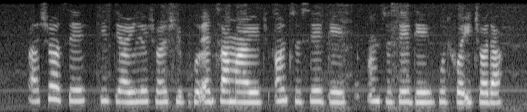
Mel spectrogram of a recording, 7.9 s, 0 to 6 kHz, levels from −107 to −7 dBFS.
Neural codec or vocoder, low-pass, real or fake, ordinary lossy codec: none; 5.4 kHz; real; none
